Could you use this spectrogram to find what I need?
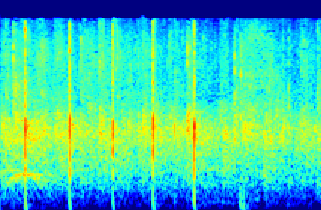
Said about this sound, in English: yeah, just quick stand up so we can just applaud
